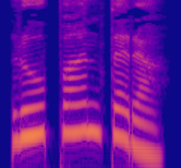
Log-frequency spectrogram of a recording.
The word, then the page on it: ರೂಪಾಂತರ: rūpāntara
